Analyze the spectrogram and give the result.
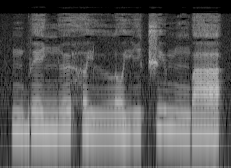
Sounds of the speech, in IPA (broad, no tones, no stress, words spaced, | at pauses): mbe ɲøhəjlːo jit͡ʃjym ŋʷa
